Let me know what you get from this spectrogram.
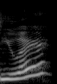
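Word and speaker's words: Yue: Remember Princess UA? That's uh that UA is how you pronounce moon.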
